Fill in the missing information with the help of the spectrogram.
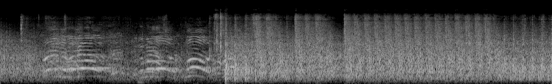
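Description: A couple of seconds of high, warbling bird chirps, then rapid, loud gunfire erupts as birds are shot in a courtyard where expensive vehicles are parked, continuing as a dense, continuous barrage of shots until the end.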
